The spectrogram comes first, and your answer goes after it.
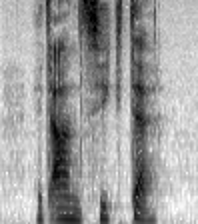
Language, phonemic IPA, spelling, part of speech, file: Swedish, /anːsɪktə/, ansikte, noun, Sv-ansikte.ogg
- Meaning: a face; front side of the head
